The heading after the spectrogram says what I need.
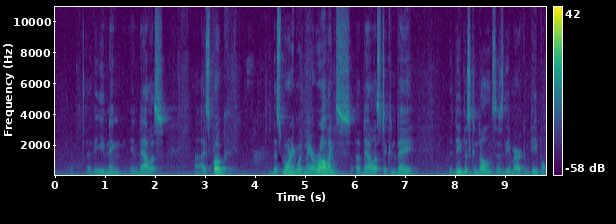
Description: A man giving a speech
